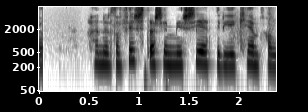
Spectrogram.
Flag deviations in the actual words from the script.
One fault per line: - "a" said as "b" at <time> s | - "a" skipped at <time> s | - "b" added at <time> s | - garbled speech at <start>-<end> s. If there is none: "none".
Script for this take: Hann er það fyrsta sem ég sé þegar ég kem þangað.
none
